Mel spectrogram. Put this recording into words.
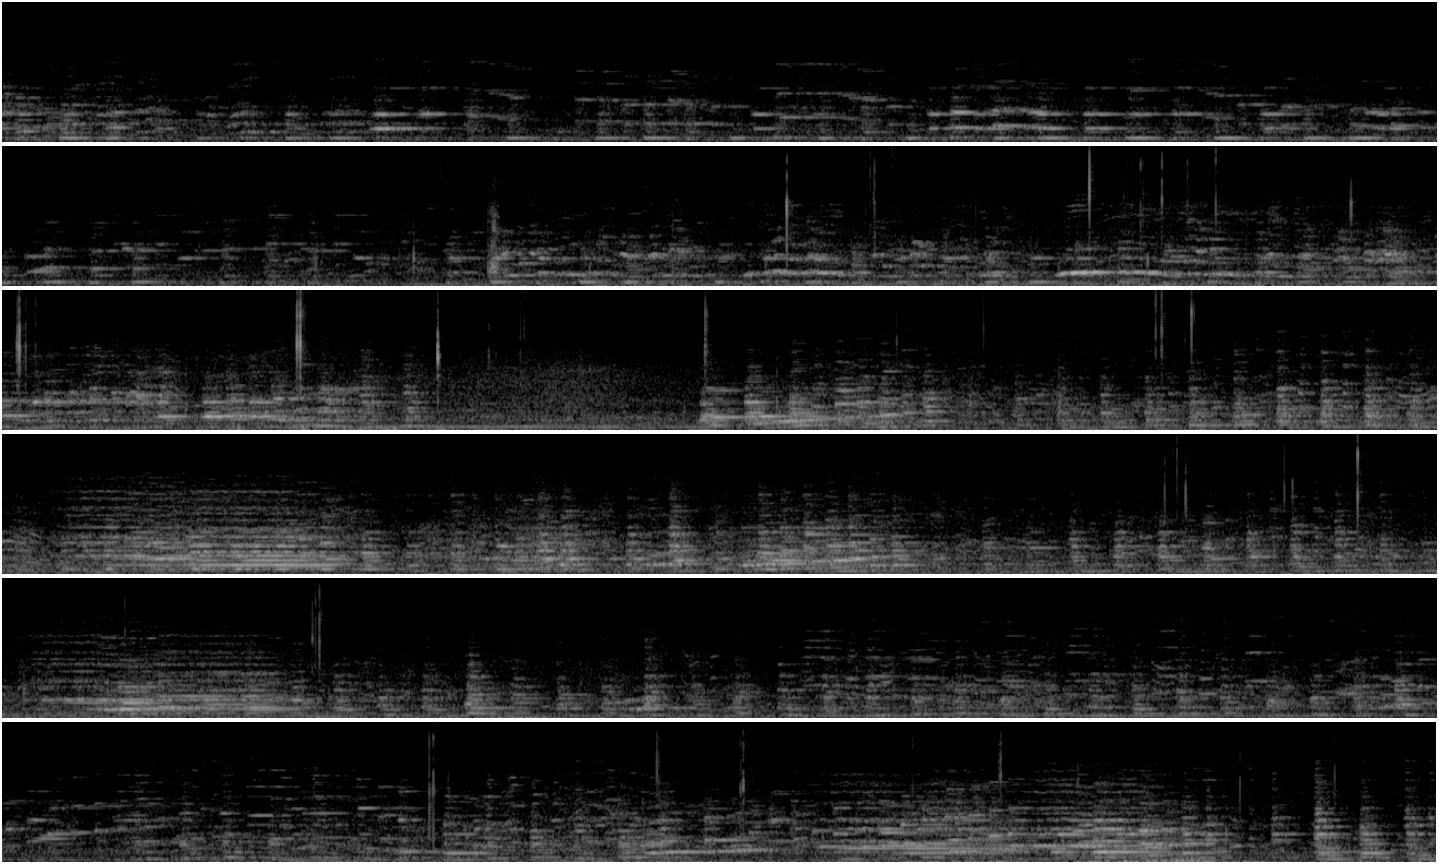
tango, under the window, courtyard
